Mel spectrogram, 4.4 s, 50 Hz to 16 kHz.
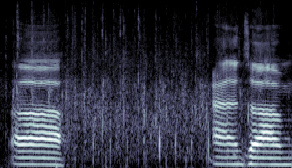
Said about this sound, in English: And let's also send a big thank you to Asia, because 70% of the global growth this year is coming from Asia. I think that needs an applause.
